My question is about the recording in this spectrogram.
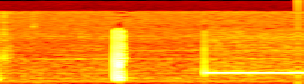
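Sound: telephone dial tone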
